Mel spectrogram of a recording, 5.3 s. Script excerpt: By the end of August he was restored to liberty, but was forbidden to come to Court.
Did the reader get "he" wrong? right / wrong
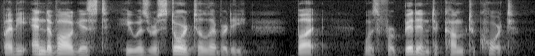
right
